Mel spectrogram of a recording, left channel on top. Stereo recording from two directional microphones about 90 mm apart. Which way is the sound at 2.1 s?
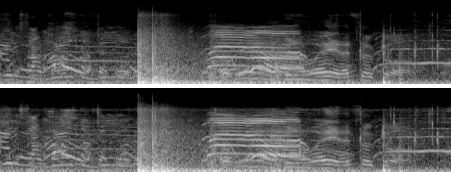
90° right.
